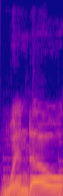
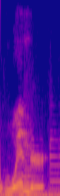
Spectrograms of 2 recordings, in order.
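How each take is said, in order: First: The word ends in a clear 'oh' sound. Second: The word ends in an 'er' sound. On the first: "instead of saying the O, really pronouncing, enunciating that" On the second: "we just add an E R to it. So winder"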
